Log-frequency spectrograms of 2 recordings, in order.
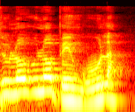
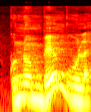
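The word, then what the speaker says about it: Lobengula: It's the same thing with uLobhengula. KuLobhengula in one dialect, kuNombengula in another dialect.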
